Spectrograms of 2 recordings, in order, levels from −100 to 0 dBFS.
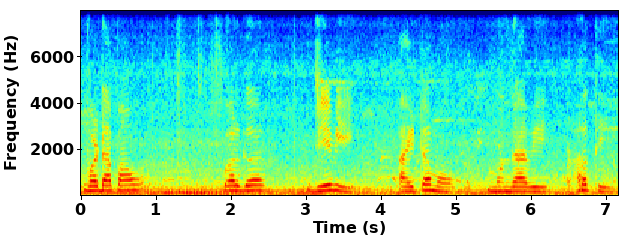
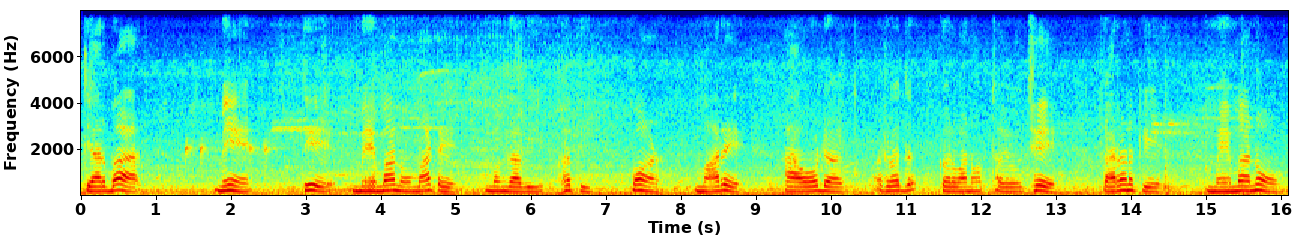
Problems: none marked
